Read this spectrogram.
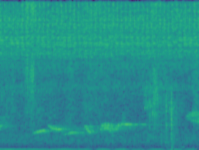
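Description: A car door handle clicks and the door opens.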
